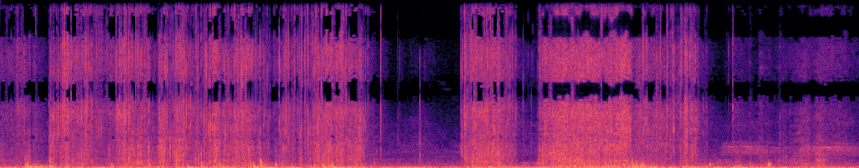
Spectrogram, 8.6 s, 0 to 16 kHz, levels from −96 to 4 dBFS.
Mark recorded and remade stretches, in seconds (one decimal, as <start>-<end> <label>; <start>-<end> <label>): 0.0-5.2 recorded; 5.2-7.3 remade; 7.3-7.7 recorded; 7.7-8.2 remade; 8.2-8.6 recorded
